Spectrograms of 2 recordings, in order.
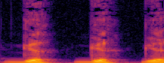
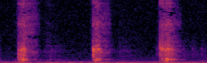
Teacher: Tá vibrando as cordas vocais. Mas o K não.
